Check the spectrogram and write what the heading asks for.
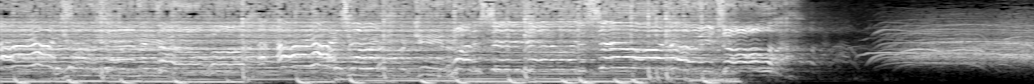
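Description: Live Mandopop song: a woman singing over a backing track with a heavy bass beat, which stops abruptly about seven and a half seconds in. After a moment's drop, a large crowd cheers and screams.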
